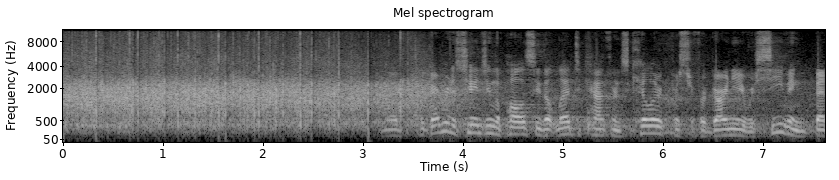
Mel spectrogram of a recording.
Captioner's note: applause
